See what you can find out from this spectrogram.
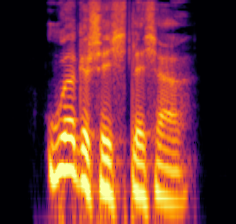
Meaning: inflection of urgeschichtlich: 1. strong/mixed nominative masculine singular 2. strong genitive/dative feminine singular 3. strong genitive plural
- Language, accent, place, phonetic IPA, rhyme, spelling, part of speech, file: German, Germany, Berlin, [ˈuːɐ̯ɡəˌʃɪçtlɪçɐ], -uːɐ̯ɡəʃɪçtlɪçɐ, urgeschichtlicher, adjective, De-urgeschichtlicher.ogg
